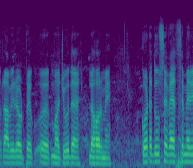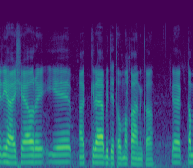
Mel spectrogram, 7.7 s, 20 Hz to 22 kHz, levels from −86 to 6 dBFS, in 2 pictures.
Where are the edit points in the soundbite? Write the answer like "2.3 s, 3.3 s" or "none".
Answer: 5.5 s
